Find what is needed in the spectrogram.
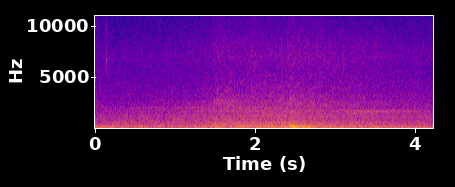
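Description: A pause in a lecture: steady low hum and background noise of the room. A brief faint voice-like sound comes about two and a half seconds in.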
